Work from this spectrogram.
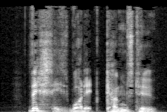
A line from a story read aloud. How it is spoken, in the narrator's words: muttered Colon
